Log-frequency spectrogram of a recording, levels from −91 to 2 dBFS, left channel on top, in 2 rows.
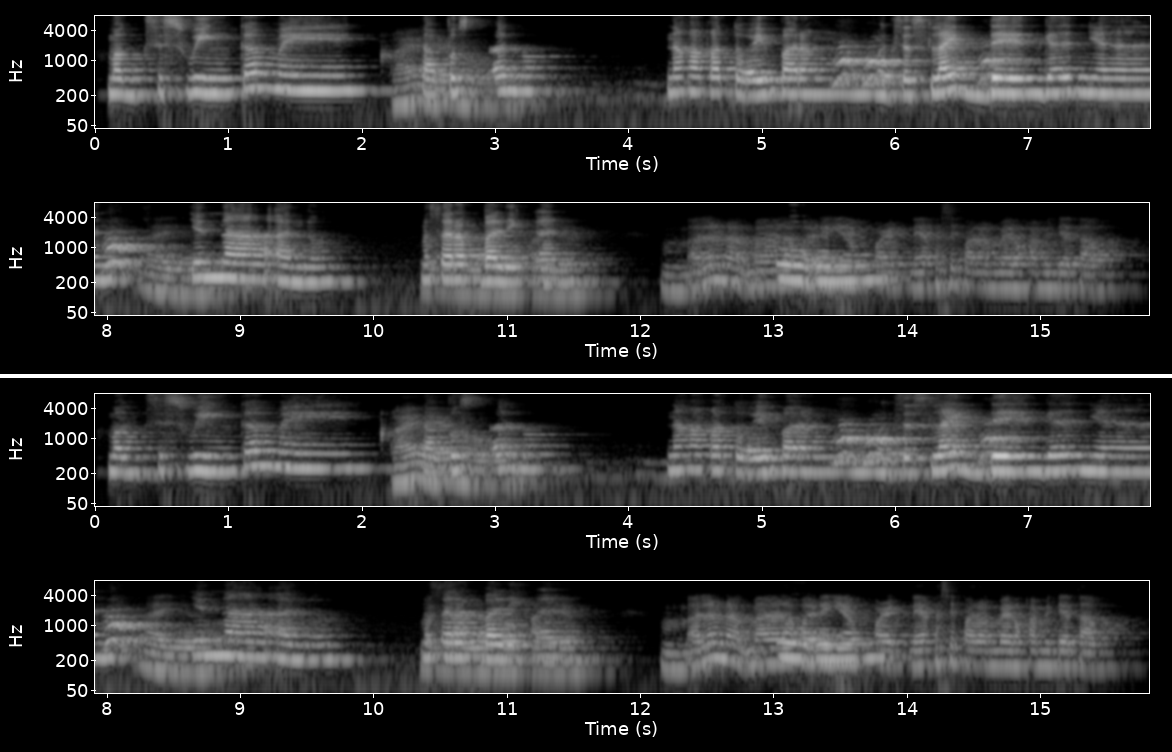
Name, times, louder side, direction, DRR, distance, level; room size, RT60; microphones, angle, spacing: voice 1, 0.1-2.0 2.5-3.4 4.3-8.1 8.6-9.7 10.4-11.5 13.0-13.9, left 3 dB, 55° left, 8 dB, 0.3 m, -32 dB
voice 2, 2.2-3.3 8.0-9.1 10.3-11.5 12.1-15.4, right 3 dB, 25° right, 2 dB, 0.3 m, -42 dB
Bark, 3.0-3.1 3.3-6.1 6.6-7.0 7.4-8.4 8.8-8.9 9.3-9.4 10.1-10.2, left 2 dB, 30° left, 0.7 m, -37 dB
3.2 x 2.9 x 3.9 m, 0.80 s
head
